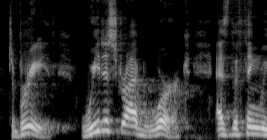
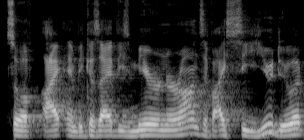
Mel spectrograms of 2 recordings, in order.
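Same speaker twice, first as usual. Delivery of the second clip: ordinary talk, nothing marked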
